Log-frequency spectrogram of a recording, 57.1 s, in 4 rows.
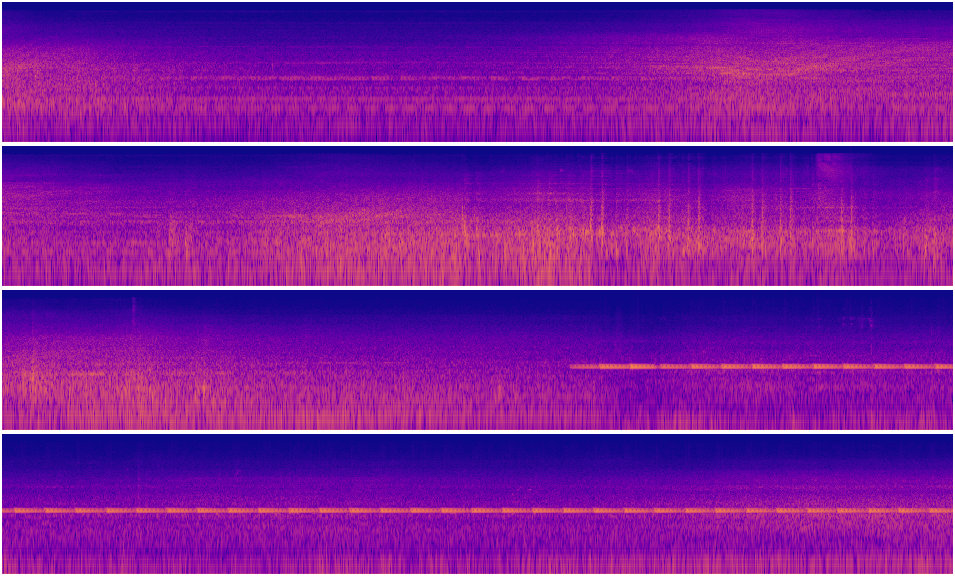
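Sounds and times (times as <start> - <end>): electric train humming: 0.0 - 57.0
wheels clacking over rail joints: 20.0 - 31.8.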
